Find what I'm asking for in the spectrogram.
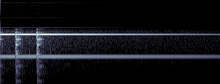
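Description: A small bell is struck twice in quick succession, then its bright, clear tone rings on alone, slowly fading over a couple of seconds.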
